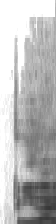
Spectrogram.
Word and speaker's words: Crida: Crida es el oficial. Sí. Pues todo el mundo lo dice mal.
